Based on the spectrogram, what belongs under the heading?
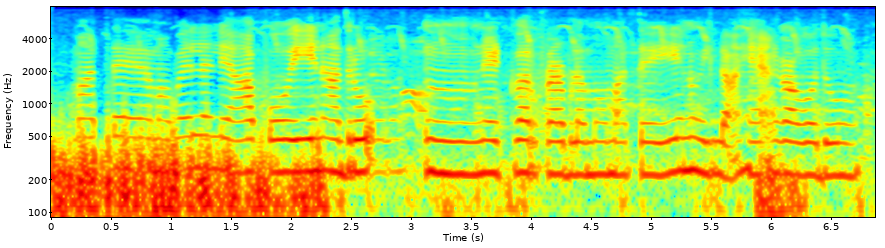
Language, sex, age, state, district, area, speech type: Kannada, female, 18-30, Karnataka, Kolar, rural, spontaneous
